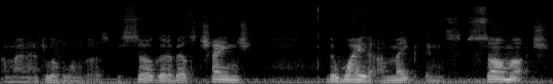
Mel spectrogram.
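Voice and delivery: ordinary delivery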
